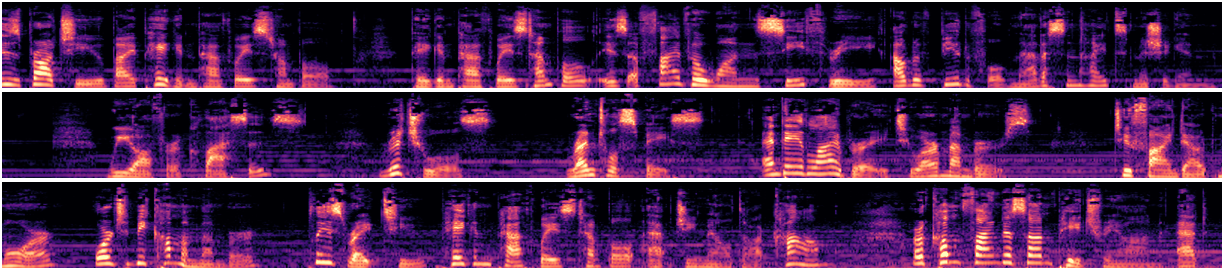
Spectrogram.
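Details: Adult speaker; normal voice.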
